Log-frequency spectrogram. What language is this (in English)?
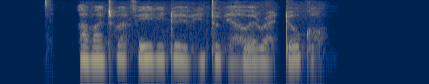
Ganda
